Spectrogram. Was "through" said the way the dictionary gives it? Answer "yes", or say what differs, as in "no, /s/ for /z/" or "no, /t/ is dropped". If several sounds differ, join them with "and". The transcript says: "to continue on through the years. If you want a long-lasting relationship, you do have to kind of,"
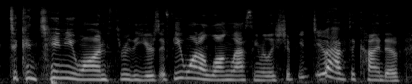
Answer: yes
